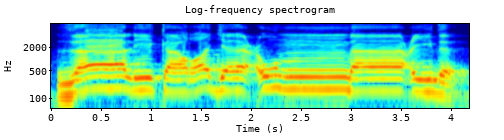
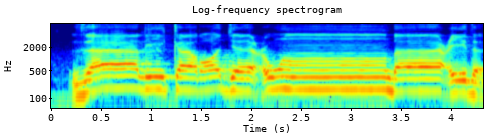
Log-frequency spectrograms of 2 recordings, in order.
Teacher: Jadi pas kita ingin mengucapkan mim itu gak menempel. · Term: furja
